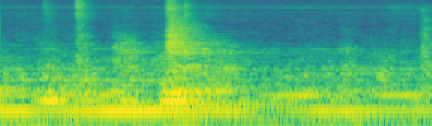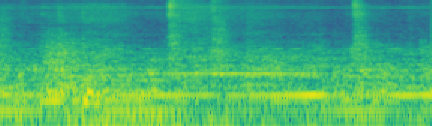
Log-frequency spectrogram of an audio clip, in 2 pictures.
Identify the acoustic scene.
elevator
